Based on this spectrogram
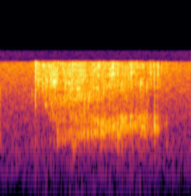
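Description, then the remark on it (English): Water is poured out as a libation in a steady, splashing stream onto the ground for about two seconds, fairly soft, then stops. No one speaks. “As I pour libations to the north, I say, Ashe.”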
